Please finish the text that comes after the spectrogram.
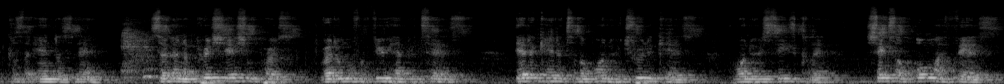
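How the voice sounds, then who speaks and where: A man's voice: mid-range voice, mellow. A young man performing spoken word poetry at an open mic, rhythmic and impassioned, filmed by a distant camera in a classroom. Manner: rhythmic, impassioned delivery with rising intensity. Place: classroom with a small audience. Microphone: stand mic, filmed by a far camera. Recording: echoey room, distant camera.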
